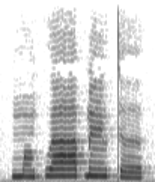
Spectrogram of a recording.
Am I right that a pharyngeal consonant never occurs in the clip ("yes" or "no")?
yes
